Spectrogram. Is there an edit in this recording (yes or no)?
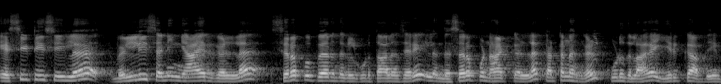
no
